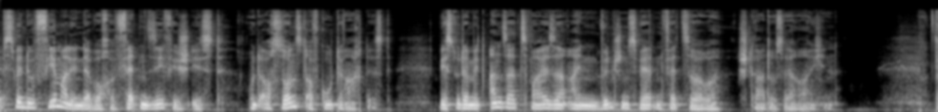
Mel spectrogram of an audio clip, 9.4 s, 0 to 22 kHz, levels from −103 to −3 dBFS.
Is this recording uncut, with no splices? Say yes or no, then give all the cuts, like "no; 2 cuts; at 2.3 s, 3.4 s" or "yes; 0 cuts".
no; 2 cuts; at 3.4 s, 4.9 s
